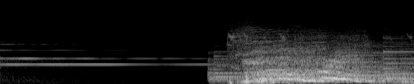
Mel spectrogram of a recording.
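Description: Sustained keyboard notes fade away, then about two seconds in a loud lion roar with a swooping pitch cuts in over the music.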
